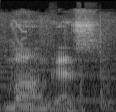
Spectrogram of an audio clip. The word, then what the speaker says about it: manga: Yeah, his debut was in a manga, or as the good old folks in Japan call mangas. It is mango. it is pronounced manga.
